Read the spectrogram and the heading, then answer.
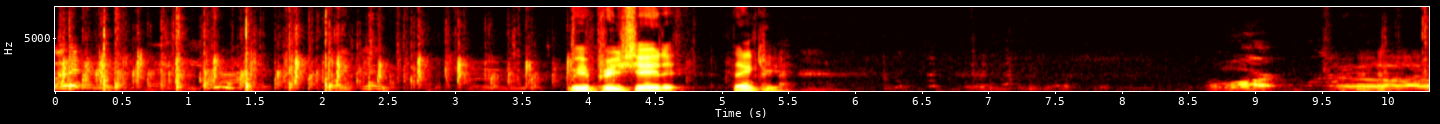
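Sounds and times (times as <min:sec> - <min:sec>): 
crowd round of applause: 0:00.0 - 0:05.2
speech: 0:03.9 - 0:05.6.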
